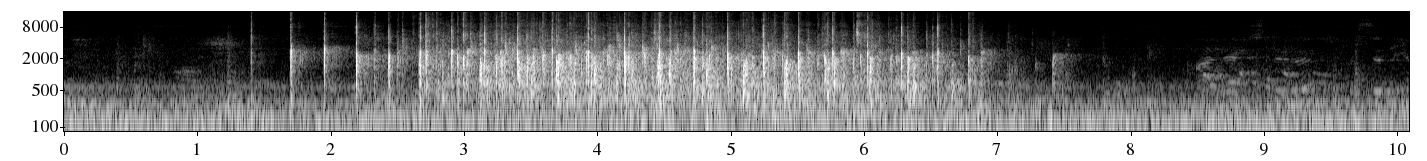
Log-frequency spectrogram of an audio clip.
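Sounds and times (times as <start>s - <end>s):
audience applauding: 1.7s - 7.6s.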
